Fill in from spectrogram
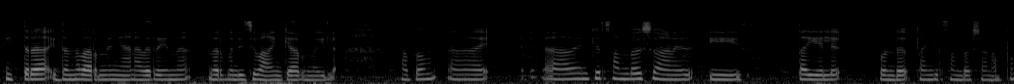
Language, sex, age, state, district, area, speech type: Malayalam, female, 18-30, Kerala, Alappuzha, rural, spontaneous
